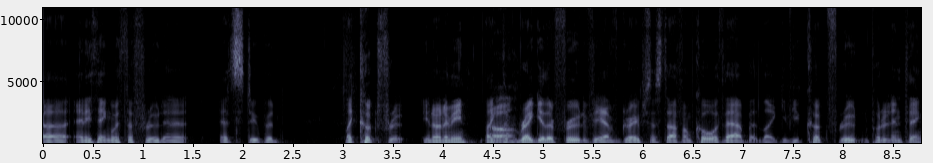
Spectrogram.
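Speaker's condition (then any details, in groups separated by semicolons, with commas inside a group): No condition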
